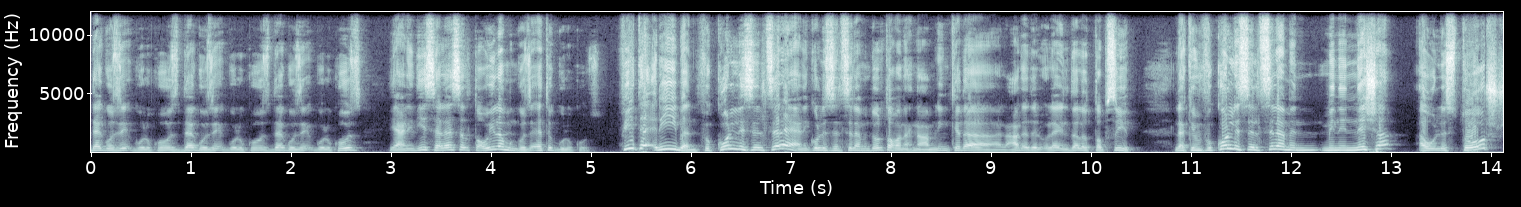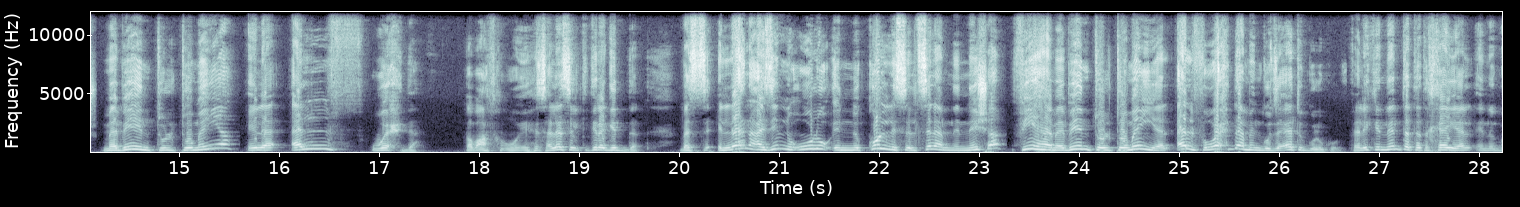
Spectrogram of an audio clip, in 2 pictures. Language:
Arabic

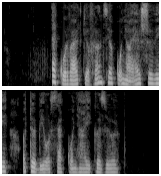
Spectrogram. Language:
Hungarian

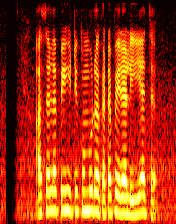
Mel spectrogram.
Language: Sinhala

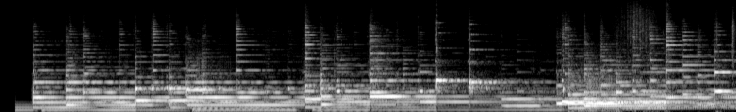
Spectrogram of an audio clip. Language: Turkish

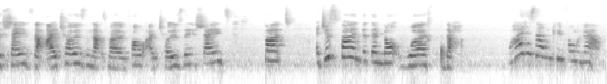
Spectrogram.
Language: English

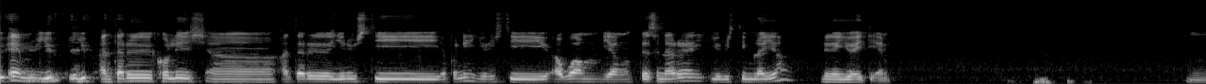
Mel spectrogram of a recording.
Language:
Malay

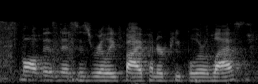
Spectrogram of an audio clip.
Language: English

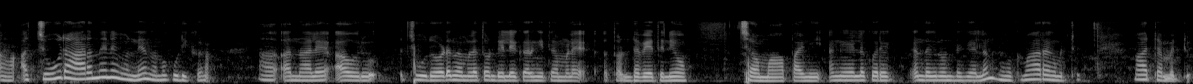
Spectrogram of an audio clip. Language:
Malayalam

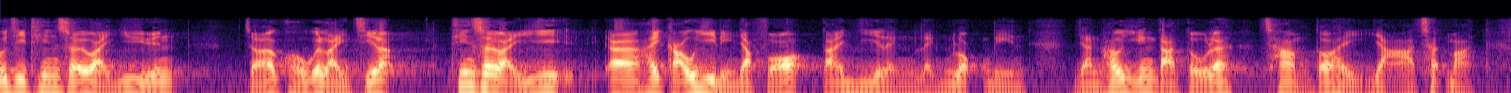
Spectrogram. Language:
Cantonese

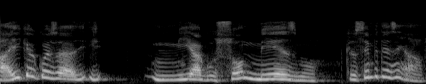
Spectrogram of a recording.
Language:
Portuguese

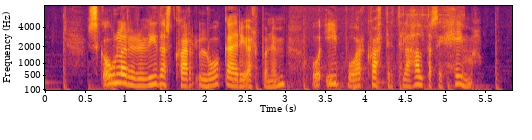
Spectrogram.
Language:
Icelandic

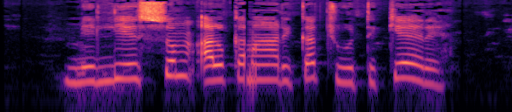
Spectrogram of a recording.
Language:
Mundang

